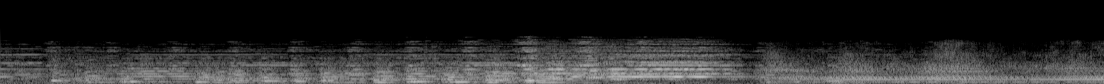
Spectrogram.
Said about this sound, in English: Three times within the next 4 hours, Cato in Reed's plane passed over the yacht Quicksilver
